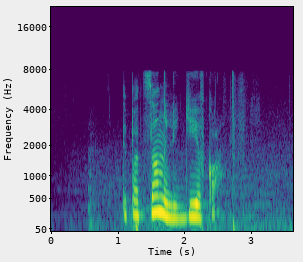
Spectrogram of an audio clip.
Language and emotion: Russian, angry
